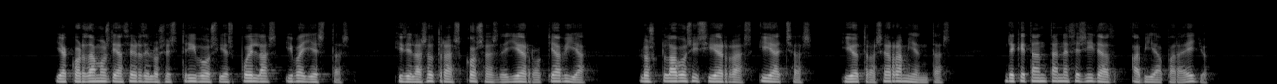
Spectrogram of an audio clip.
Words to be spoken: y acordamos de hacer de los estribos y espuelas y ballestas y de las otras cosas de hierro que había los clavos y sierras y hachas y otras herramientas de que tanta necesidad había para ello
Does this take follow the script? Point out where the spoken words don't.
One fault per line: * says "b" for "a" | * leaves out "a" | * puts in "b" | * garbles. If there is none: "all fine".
all fine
